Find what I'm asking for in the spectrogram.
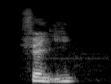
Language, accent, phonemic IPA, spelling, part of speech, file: French, Canada, /fa.ji/, faillît, verb, LL-Q150 (fra)-faillît.wav
- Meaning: third-person singular imperfect subjunctive of faillir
